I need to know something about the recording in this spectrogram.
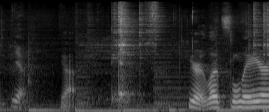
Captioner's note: brushes clinking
